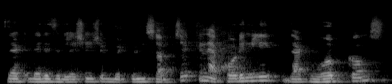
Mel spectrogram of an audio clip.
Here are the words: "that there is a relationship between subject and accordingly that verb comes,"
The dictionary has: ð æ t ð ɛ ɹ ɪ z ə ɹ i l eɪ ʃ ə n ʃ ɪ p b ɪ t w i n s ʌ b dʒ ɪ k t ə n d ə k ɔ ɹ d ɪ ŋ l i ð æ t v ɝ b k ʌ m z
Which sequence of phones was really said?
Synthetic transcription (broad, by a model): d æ t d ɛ ɹ ɪ z ə ɹ i l eɪ ʃ ə n ʃ ɪ p b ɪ t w i n s ʌ b dʒ ɪ k t ə n d ə k ɔ ɹ d ɪ ŋ l i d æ t v ɝ b k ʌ m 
